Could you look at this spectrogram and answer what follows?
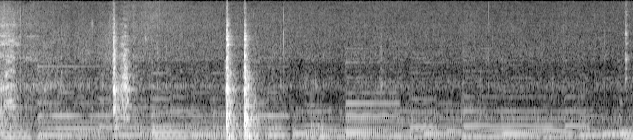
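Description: Onions and carrot fry in a pan, sizzling steadily up close, while a spoon stirs with a few sharp clanks and scrapes against the pan.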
